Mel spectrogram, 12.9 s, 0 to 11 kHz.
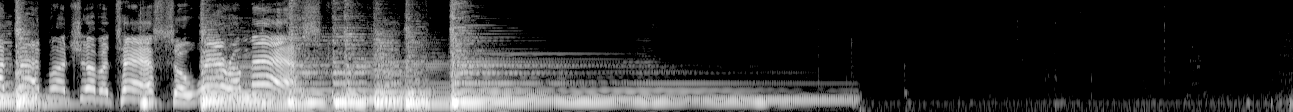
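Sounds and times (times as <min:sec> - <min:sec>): acoustic guitar chord ringing: 0:00.0 - 0:08.5.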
